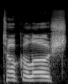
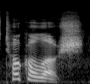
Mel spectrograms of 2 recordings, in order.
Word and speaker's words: Tokoloshe: It's Tokoloshe, Tokoloshe, Tokoloshe. It's pronounced many different ways. So I'm going to refer to this cryptid that I've never heard of as Tokoloshe.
